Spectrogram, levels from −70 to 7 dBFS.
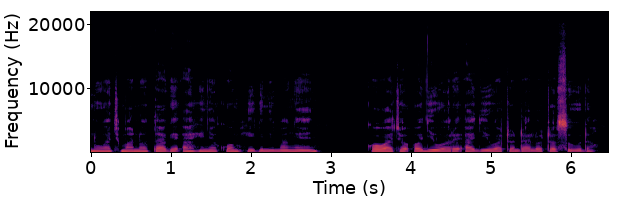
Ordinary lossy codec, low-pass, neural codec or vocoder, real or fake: none; none; none; real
